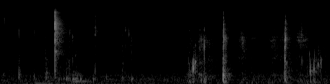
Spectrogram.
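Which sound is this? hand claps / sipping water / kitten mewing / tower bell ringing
sipping water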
